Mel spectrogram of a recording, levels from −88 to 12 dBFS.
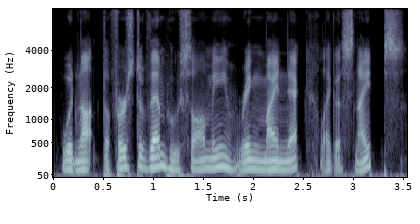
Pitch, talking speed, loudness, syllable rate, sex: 120 Hz, 255 wpm, -19 LUFS, 4.7 syllables/s, male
